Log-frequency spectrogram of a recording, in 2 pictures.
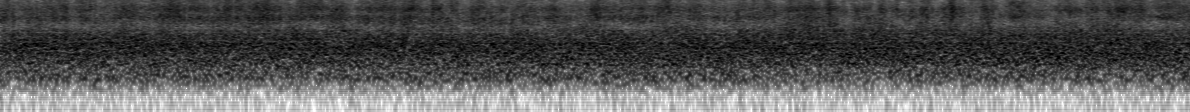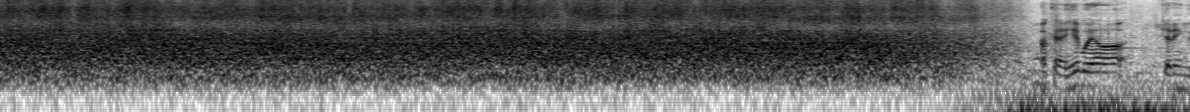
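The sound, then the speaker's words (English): The jet engine of a land speed car roars loudly and steadily during a test run, a dense, continuous rushing blast that holds for about sixteen seconds before cutting off abruptly. “Successful jet engine run today. Got the engine started, got the engine oil flushed uh, through, so the engine is now ready to drive this car at high speed across the desert.”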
